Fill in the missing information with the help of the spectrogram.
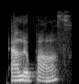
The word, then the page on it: allopath: Indian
